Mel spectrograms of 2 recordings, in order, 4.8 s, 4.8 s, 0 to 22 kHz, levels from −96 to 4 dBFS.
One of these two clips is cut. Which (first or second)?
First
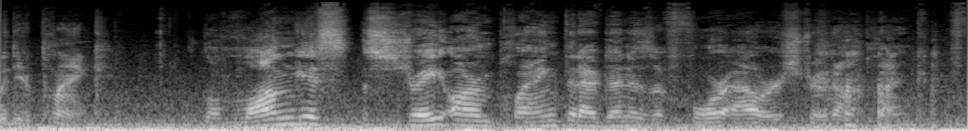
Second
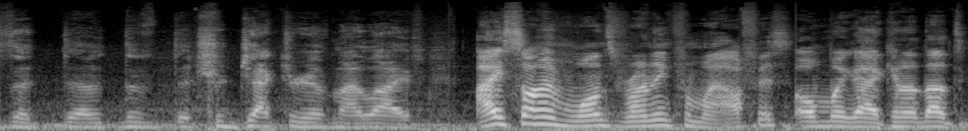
second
